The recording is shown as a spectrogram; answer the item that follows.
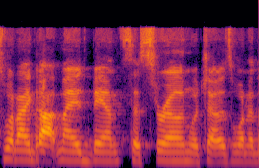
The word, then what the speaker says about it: Cicerone: So tell me, what is I was almost going to say like an Italian pronunciation, a pronunciation Cicerone, but it's Cicerone.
